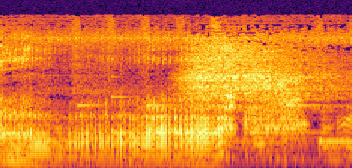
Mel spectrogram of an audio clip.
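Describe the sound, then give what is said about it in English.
A voice imitates a werewolf's growl, a rough, rumbling snarl that swells and holds for a couple of seconds before trailing off into a strained, raspy finish. It's fairly loud. “Oh, that's why you didn't want to look at the moon. You're a werewolf.”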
